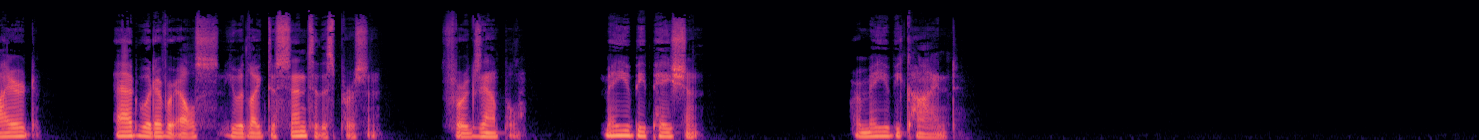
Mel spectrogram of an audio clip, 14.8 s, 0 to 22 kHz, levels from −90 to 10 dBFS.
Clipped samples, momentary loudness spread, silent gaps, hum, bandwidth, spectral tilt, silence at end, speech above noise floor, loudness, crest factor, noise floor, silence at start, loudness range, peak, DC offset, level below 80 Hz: under 0.1%; 14 LU; none; none; 14.5 kHz; -6 dB/octave; 5.3 s; 65 dB; -19 LUFS; 22 dB; -83 dBFS; 0 s; 6 LU; 0 dBFS; under 0.1%; -50 dBFS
